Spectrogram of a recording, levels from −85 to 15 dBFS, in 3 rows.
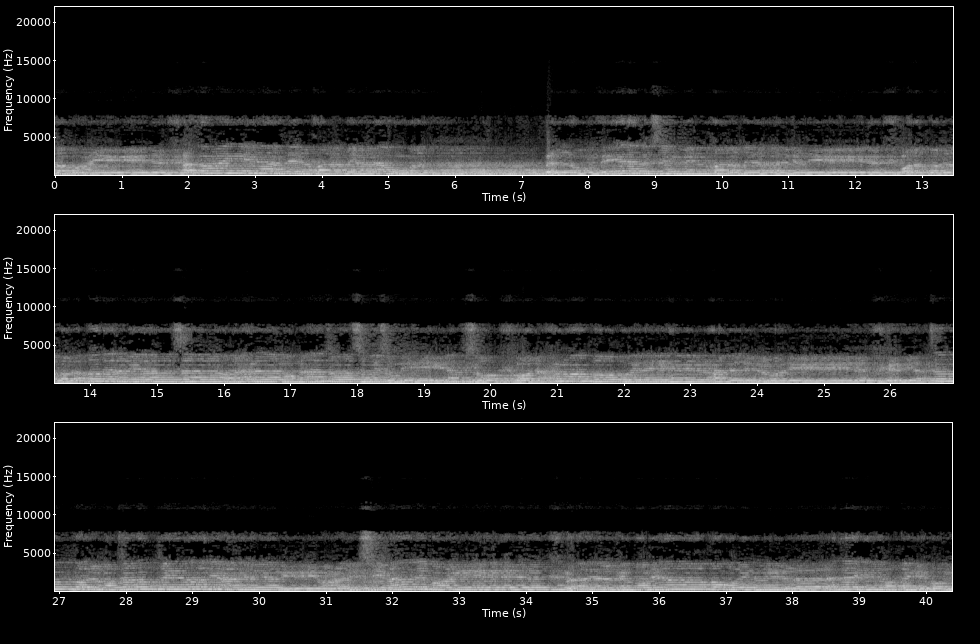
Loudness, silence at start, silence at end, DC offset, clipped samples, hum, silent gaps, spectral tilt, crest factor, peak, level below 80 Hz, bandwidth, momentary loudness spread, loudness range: -14 LUFS; 0 s; 0 s; under 0.1%; under 0.1%; none; none; -6.5 dB/octave; 12 dB; 0 dBFS; -48 dBFS; 8.2 kHz; 1 LU; 0 LU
